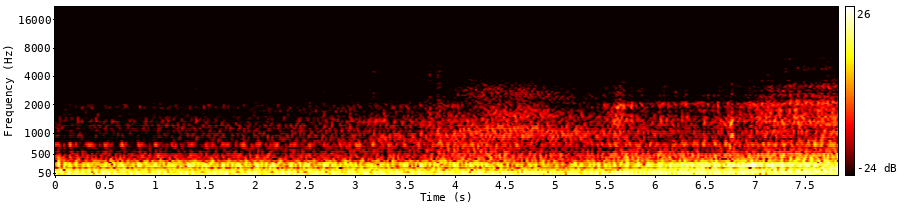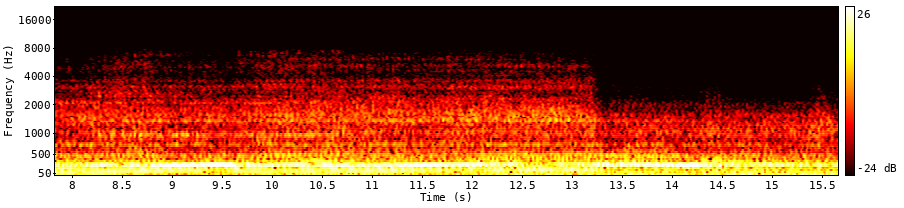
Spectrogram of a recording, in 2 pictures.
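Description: A V6 Chevrolet S10 pickup with a DIY boom tube straight exhaust rumbles loudly and steadily, then revs up and down with a deep, raspy exhaust note, very close, no voices.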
